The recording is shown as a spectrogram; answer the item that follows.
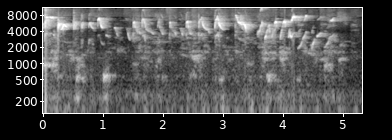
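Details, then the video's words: High, sharp and hurried chirping song of a pleci buxtomi white-eye, meant to prompt other birds to sing, ending in a series of descending whistled notes. "Pancingan pleci buxtomi agar bunyi"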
